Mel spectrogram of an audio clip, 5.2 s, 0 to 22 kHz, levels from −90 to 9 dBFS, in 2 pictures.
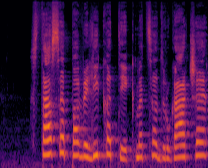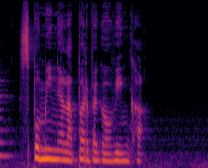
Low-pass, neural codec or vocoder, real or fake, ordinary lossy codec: none; vocoder, 44.1 kHz, 128 mel bands every 256 samples, BigVGAN v2; fake; none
